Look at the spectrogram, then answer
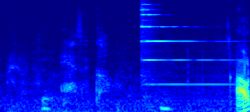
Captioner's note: bell rings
